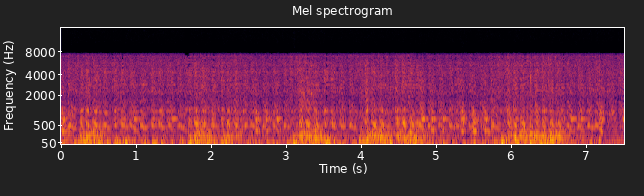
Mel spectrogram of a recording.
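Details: Long-stored MGB GT restart after cleaning out a mouse-eaten air filter: the starter churns on with a rhythmic, labouring beat for several seconds before the engine catches; long cranking.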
